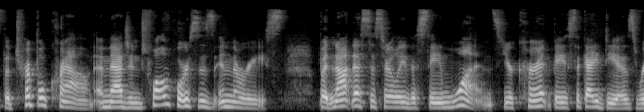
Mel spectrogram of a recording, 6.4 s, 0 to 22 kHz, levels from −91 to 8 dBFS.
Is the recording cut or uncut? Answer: uncut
